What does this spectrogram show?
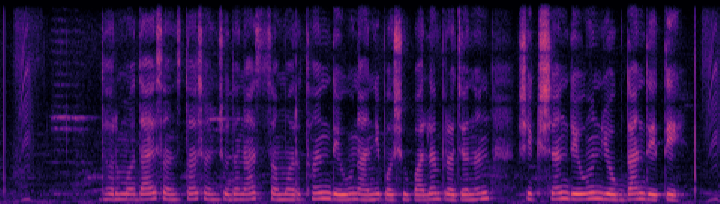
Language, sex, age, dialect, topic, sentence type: Marathi, female, 18-24, Varhadi, agriculture, statement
